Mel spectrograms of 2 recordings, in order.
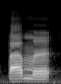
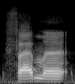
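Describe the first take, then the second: First: The word begins with a p sound. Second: The word begins with an f sound. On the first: The speaker calls it wrong. "tapi kita baca pama" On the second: The speaker calls it right. "Yang harusnya kita baca fama"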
